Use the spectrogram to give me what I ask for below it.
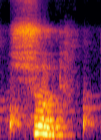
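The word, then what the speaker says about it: should: এস এইচ এর তাহলে সহ এটা হয়ে যাবে শুড শুড নেক্সট পেয়ে যাব এখানে এখানেও দেখছি ও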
